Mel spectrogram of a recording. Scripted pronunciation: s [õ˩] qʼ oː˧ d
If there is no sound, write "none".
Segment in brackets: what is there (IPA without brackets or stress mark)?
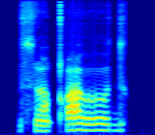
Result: õ˩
